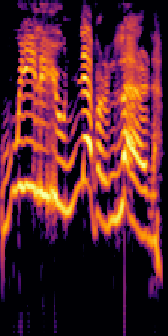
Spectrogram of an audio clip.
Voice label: Female Draenei Attack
